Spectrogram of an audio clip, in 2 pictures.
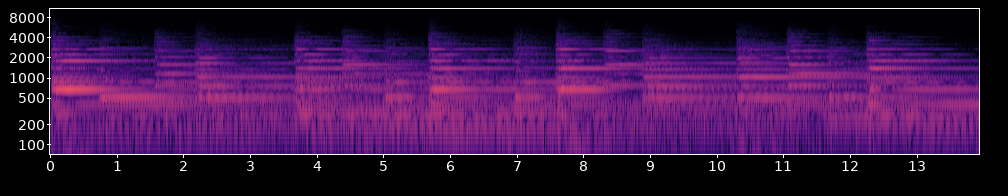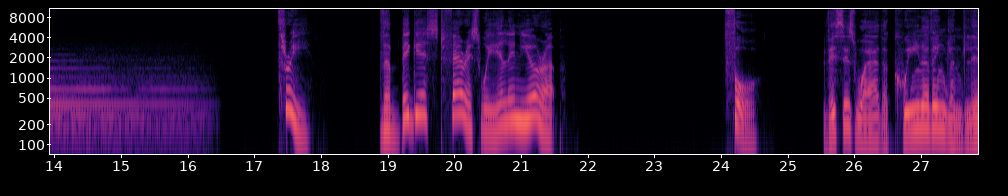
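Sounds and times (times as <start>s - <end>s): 
large clock tower bells chiming: 0.0s - 16.5s
speech: 17.5s - 17.8s, 19.0s - 21.6s, 24.2s - 24.6s, 25.6s - 27.8s.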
